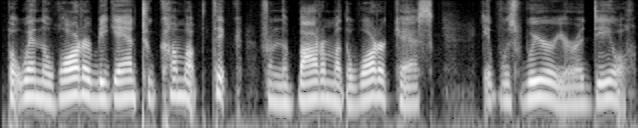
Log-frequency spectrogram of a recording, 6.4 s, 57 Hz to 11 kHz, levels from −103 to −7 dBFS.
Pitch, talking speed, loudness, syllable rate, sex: 185 Hz, 195 wpm, -18 LUFS, 4.8 syllables/s, female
